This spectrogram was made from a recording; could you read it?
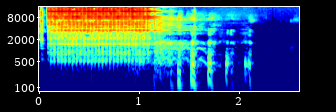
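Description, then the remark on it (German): A timer bell set for a quiz question rings with a rapid, shrill metallic trill for about a second, then stops, followed by a few short low voiced sounds. “Ja, es hat eben geklingelt, aber nicht laut genug.”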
